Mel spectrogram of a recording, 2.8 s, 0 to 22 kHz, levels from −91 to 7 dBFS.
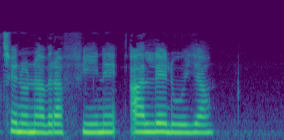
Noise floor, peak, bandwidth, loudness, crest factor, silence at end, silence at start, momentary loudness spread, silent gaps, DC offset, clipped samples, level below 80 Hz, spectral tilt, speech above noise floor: -56 dBFS; -4 dBFS; 8.4 kHz; -19 LUFS; 14 dB; 0.7 s; 0.05 s; 8 LU; none; under 0.1%; under 0.1%; -64 dBFS; -6 dB/octave; 38 dB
